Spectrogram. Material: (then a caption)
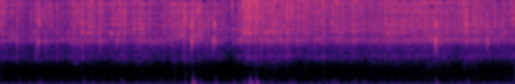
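Wood. A long, hollow, painted wooden or bamboo rain stick is tilted in both hands, sending its filling cascading down inside. It makes a steady, quiet, bright hiss of dense tiny clicks and patters, almost entirely high-pitched with no low end, and a few slightly louder ticks stand out along the way.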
